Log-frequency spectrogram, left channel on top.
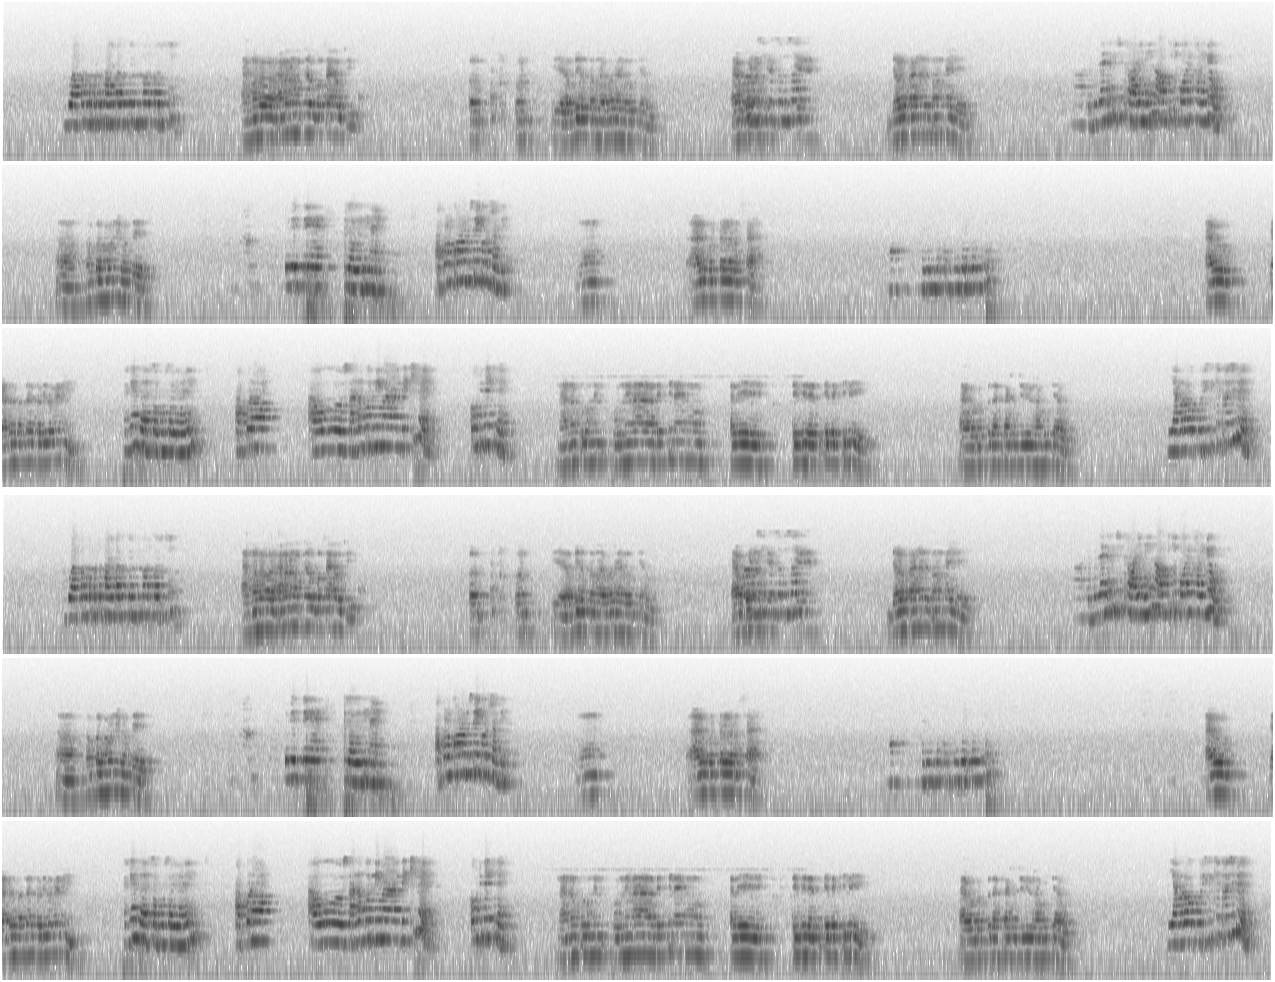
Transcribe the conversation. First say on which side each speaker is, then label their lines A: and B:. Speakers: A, on the right; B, on the right.
A: ଆଉ ଆପଣଙ୍କ ପଟେ ପାଣିପାଗ କେମିତି କଣ କରିଚି।
B: ଆମର ଆମର ମଧ୍ୟ ବର୍ଷା ହଉଚି। କର କଣ ଇଏ ଅବିରତ ଭାବରେ ହଉଛି ଆଉ। ଆଉ କଣ
A: ରୋଷେଇ
B: ଆ ପ
A: କରୁଛନ୍ତି ସାର୍?
B: ଇଏ ଜଳପାନରେ କଣ ଖାଇଲେ।
A: ହଁ ଏବେ ଯାଏ ତ କିଛି ଖାଇନି ଆଉ ଟିକେ ପରେ ଖାଇବି ଆଉ।
B: ହଁ ଭୋକ ହଉନି ବଧେ।
A: <inaudible> ବି ଏତେ ଜଲଦି ନାହିଁ ଆପଣ କଣ ରୋଷେଇ କରୁଛନ୍ତି।
B: ମୁଁ ଆଳୁ ପୋଟଳ ରସା।
A: ବା ବହୁତ ବଢ଼ିଆ ଜିନିଷ ତ ରୋଷେଇ କରୁଛନ୍ତି।
B: ଆଉ ଗାଧୁ ପାଧୂଆ ସରିଗଲାଣି।
A: ଆଜ୍ଞା ସାର୍ ସବୁ ସଇଲାଣି। ଆପଣ ଆଉ ସ୍ନାନ ପୂର୍ଣ୍ଣିମା ଦେଖିଲେ। କୋଉଠି ଦେଖିଲେ।
B: ସ୍ନାନ ପୂର୍ଣିମ୍ ପୂର୍ଣ୍ଣିମା ଦେଖି ନାହିଁ ମୁଁ ଖାଲି ଟିଭିରେ ଟିକେ ଦେଖିଲି। ଆଉ ରଥଯାତ୍ରା କୁ ଯିବି ଭାବୁଛି ଆଉ।
A: ଏଇ ଆମର ପୁରୀ ଶ୍ରୀ୍ଷେତ୍ର ଯିବେ।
